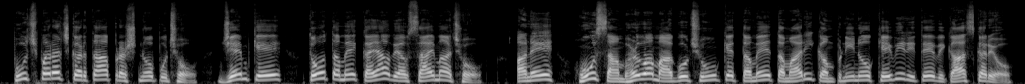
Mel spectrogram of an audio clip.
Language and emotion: Gujarati, neutral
